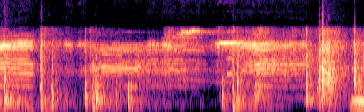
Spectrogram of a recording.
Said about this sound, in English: You think the sheep will be all right? Sure, they'll go for that shade.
